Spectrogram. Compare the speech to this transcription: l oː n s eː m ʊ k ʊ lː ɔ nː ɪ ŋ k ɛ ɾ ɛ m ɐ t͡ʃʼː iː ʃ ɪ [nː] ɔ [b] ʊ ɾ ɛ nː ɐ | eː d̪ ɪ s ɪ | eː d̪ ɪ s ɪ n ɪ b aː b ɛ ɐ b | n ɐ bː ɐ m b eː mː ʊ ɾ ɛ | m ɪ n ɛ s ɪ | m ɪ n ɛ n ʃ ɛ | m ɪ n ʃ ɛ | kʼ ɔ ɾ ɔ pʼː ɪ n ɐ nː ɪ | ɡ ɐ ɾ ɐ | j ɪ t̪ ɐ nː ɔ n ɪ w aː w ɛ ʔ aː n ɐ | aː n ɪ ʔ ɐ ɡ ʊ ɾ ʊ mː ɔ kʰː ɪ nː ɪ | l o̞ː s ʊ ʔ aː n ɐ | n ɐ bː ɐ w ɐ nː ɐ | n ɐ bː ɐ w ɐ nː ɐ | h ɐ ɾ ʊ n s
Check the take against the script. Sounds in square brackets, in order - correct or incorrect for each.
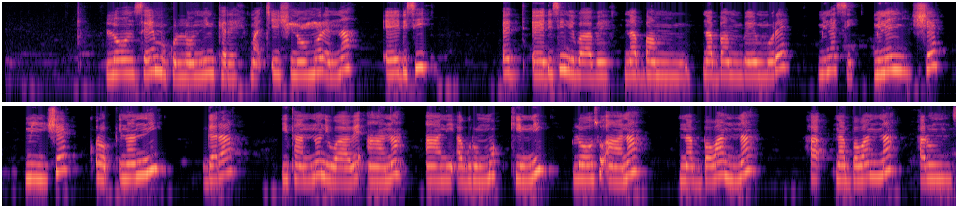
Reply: incorrect: n, incorrect: m

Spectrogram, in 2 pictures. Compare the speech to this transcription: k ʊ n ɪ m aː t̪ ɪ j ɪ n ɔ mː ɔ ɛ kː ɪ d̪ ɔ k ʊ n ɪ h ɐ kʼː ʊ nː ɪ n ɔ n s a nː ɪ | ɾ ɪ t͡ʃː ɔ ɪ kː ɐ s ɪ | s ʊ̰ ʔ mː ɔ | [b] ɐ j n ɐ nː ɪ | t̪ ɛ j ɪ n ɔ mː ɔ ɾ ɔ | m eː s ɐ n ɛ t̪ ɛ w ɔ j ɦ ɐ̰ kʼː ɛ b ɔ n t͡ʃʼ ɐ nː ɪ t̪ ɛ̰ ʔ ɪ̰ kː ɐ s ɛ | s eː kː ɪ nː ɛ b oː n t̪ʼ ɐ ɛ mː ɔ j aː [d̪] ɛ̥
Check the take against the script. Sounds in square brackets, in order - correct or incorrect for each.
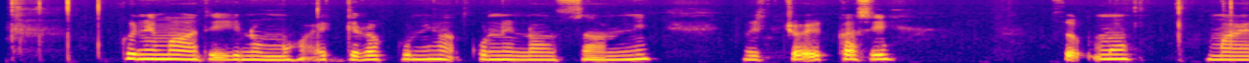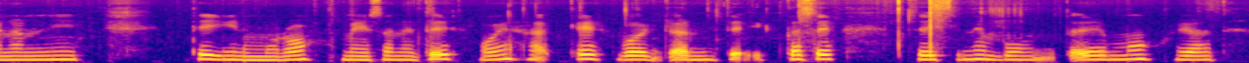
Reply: incorrect: m, incorrect: t̪

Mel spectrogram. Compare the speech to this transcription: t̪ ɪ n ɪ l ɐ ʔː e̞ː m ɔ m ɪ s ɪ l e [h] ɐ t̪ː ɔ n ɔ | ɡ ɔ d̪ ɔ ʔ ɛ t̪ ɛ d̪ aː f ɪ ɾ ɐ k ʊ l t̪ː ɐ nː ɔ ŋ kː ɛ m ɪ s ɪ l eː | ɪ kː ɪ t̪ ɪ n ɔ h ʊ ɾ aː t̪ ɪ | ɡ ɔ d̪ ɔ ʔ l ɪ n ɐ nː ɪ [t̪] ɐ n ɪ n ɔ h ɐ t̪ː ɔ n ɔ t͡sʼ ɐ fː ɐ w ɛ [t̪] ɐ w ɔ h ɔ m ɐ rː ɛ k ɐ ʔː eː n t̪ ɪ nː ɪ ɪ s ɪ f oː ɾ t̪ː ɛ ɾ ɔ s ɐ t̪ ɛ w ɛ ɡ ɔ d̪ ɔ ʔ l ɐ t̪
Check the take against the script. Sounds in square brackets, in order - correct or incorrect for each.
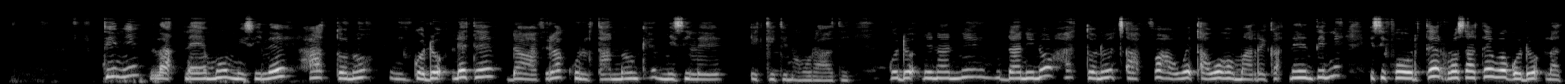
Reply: correct, incorrect: d̪, incorrect: t̪ʼ

